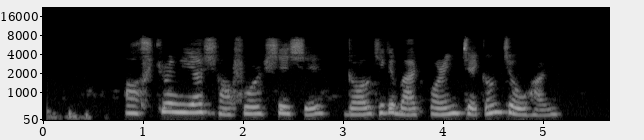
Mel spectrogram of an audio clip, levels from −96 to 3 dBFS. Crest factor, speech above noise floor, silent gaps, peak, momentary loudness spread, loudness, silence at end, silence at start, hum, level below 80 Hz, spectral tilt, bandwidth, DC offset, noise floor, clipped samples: 14 dB; 22 dB; none; -26 dBFS; 17 LU; -40 LUFS; 0.5 s; 0.05 s; none; -80 dBFS; -4 dB/octave; 7.6 kHz; under 0.1%; -61 dBFS; under 0.1%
